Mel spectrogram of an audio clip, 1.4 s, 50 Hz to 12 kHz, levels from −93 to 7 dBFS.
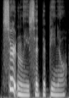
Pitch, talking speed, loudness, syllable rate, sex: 195 Hz, 130 wpm, -18 LUFS, 5.5 syllables/s, female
